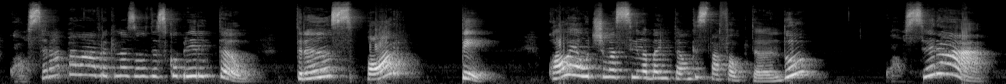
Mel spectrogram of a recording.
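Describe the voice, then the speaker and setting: Animated Brazilian woman teaching young children. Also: on the high side, echoey room. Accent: Brazilian Portuguese. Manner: animated, coaxing, asks children questions. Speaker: primary school teacher. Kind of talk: video lesson for young children.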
